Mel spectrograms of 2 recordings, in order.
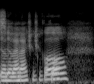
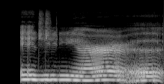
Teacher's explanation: one word electrical flows softly towards the end while the next engineer rises sharply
